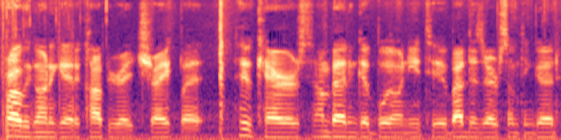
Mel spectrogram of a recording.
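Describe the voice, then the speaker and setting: Over light background noise, a man talks at a fairly quick pace in a monotone, flat intonation, with a dry sound that has no echo. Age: 20s. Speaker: car owner. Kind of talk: casual car tour talk to camera. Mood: relaxed, proud.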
